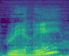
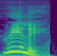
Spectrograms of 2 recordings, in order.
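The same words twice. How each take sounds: First: Really? with a rising tune; questioning really. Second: Really? jumps very high then falls; shocked high-pitched Really?; incredulous really. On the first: Showing ways to say really, rising question. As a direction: ask Really? rising at the end. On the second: Showing ways to say really, high and falling. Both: Shown as a demonstration. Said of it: "we can say really in many ways".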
